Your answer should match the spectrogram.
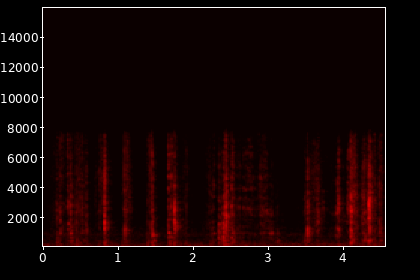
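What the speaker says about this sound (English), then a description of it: "let's just get some more cards" Tarot cards are shuffled and drawn close up, with quick papery slaps and riffles in uneven bursts over a faint hiss and no speech.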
